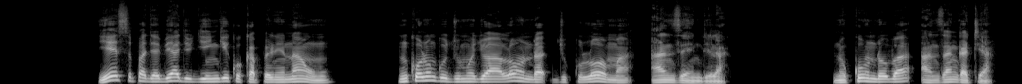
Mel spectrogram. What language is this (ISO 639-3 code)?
mgv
